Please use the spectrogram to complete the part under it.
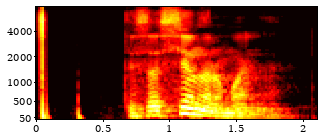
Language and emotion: Russian, angry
